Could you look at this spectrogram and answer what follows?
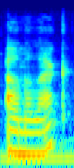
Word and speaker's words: LMLK: of interest were the objects bearing L MLK stamp lamemed mem lamemed commonly pronounced Elmc meaning belonging to the king.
